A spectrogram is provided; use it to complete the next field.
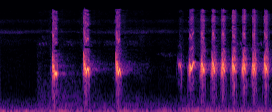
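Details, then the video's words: Yellow-vented bulbul with copied filler song resembling a green leafbird: three sharp chips spaced apart, then a fast regular string of about ten bright, bouncing notes. "dengerin suara trucukan isian ini serasa bagai punya burung cucak ijo gacor"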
